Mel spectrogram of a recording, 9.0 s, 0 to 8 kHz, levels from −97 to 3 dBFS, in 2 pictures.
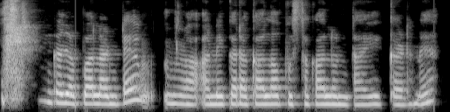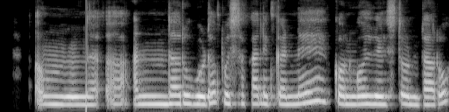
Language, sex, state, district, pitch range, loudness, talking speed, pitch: Telugu, female, Telangana, Nalgonda, 215-230 Hz, -16 LUFS, 100 wpm, 220 Hz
